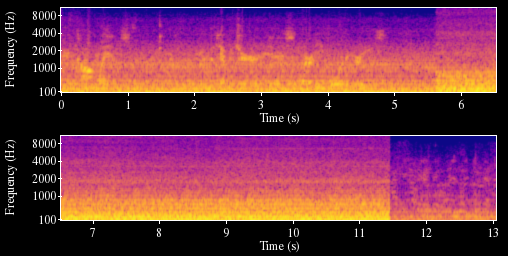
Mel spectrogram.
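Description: Jet airliner cabin noise in flight: a steady low engine drone and rushing air, with faint voices in the first half. About halfway through it turns to a louder, fuller rush, then cuts off sharply near the end, giving way to quieter room sound.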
